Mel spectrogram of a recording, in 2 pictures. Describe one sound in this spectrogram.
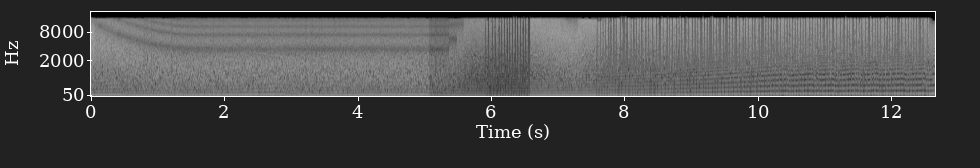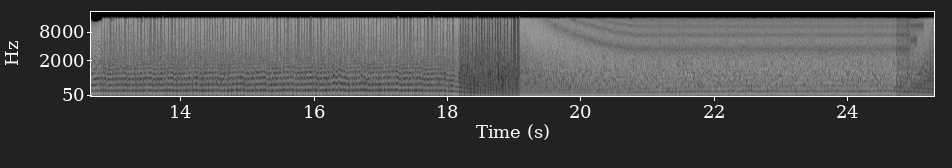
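A video game car engine buzzes and rises and falls in pitch.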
